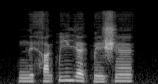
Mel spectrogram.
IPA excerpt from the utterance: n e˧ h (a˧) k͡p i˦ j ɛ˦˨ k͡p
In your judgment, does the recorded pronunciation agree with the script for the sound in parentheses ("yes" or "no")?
yes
